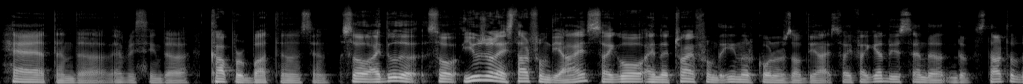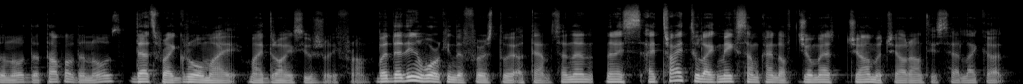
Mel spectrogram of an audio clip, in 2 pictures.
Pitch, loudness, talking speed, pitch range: 110 Hz, -27 LUFS, 250 wpm, 95-130 Hz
